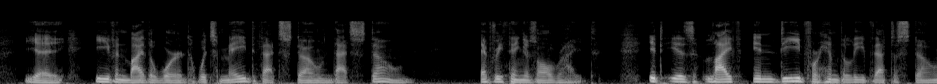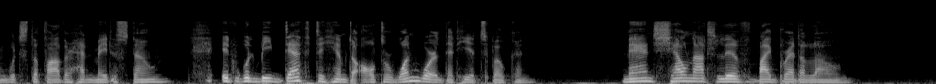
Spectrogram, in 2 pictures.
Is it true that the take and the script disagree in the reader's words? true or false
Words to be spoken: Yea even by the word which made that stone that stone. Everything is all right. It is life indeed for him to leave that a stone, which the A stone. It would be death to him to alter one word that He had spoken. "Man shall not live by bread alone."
true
